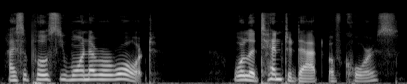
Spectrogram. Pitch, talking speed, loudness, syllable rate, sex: 195 Hz, 160 wpm, -19 LUFS, 5.6 syllables/s, female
